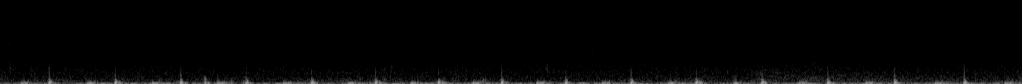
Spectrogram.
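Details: Heartbeat played during an ASMR stream: steady dull low thumps at roughly 90 a minute under a constant hum; an ordinary heartbeat picked up by a microphone.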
